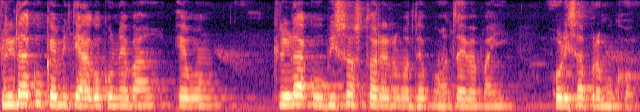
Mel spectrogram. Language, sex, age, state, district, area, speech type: Odia, male, 18-30, Odisha, Nabarangpur, urban, spontaneous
